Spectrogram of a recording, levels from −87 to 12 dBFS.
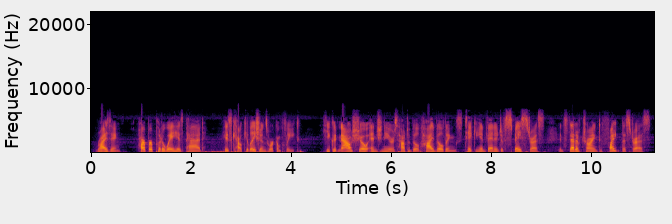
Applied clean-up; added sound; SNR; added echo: none; none; none; none.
